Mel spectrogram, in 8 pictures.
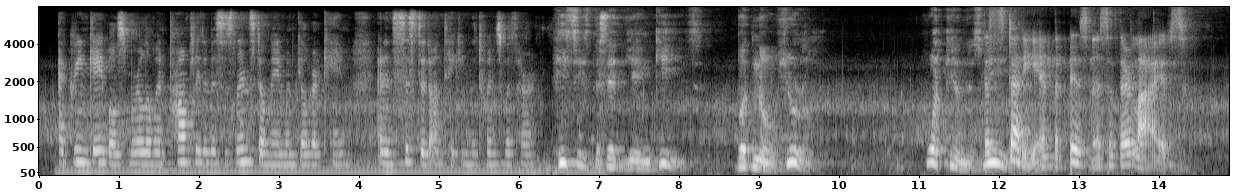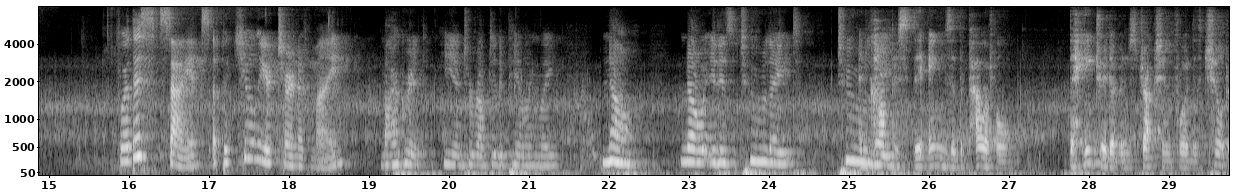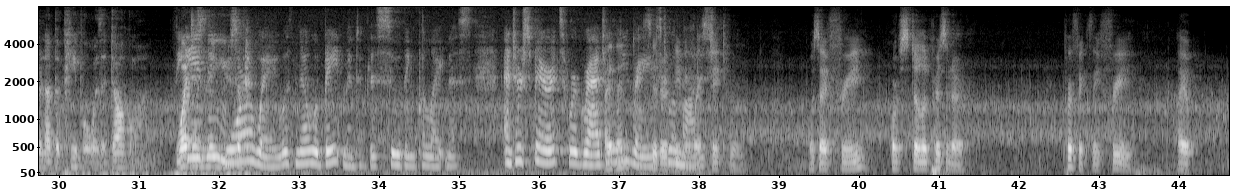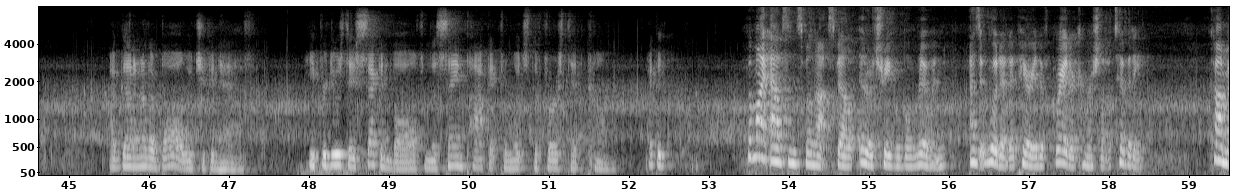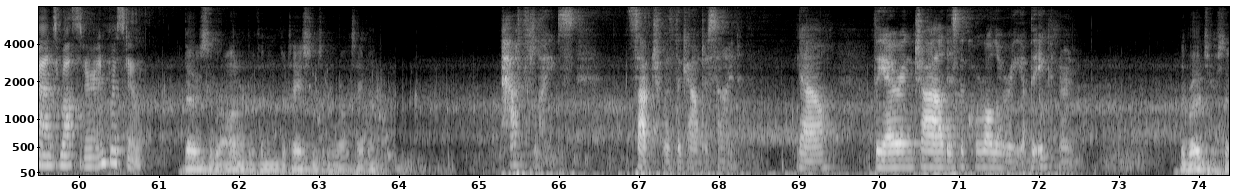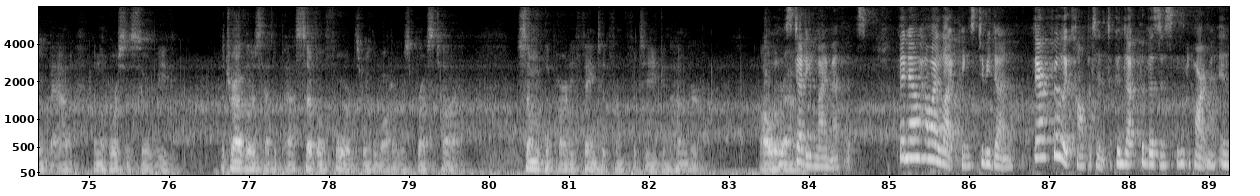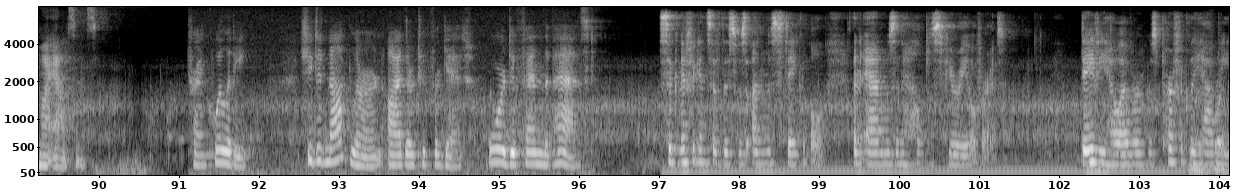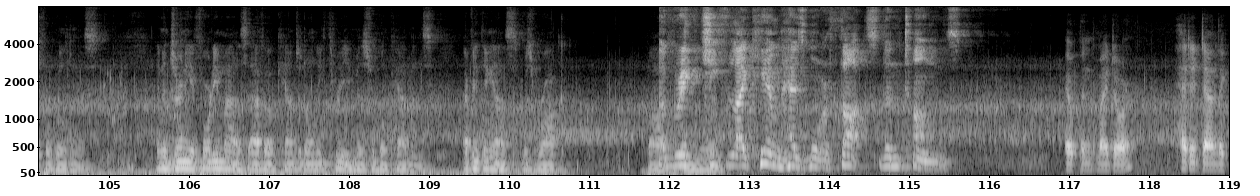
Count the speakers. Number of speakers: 10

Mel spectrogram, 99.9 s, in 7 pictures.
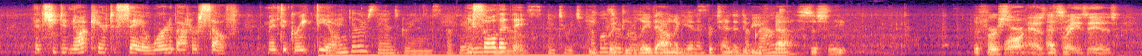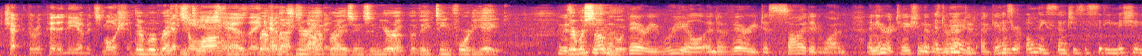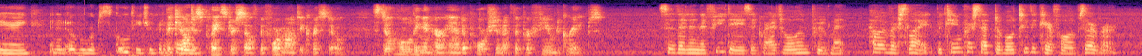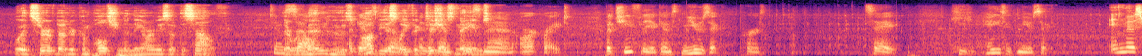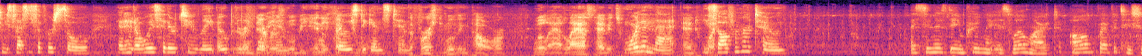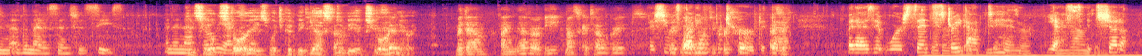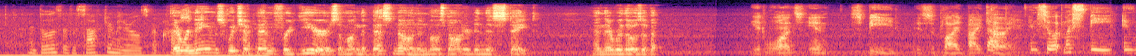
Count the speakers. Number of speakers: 9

